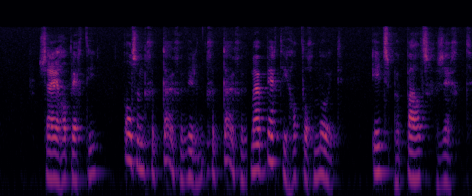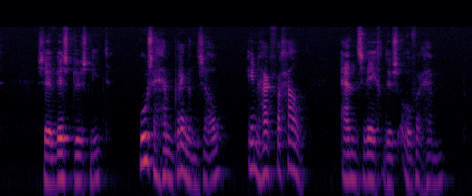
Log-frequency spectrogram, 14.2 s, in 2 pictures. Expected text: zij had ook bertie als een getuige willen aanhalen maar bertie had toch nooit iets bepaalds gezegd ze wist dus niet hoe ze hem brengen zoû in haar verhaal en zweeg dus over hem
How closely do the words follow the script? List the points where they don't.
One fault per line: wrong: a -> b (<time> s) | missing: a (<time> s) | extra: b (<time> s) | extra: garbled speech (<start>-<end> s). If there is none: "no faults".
missing: ook (1.1 s)
wrong: aanhalen -> getuige (3.1 s)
